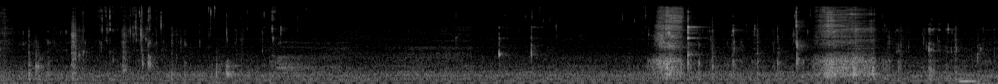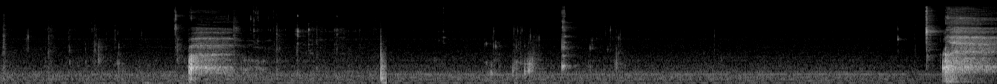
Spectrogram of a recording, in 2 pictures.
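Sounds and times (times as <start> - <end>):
person chewing food: 0.0 - 3.2, 5.0 - 13.8, 14.4 - 16.3.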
